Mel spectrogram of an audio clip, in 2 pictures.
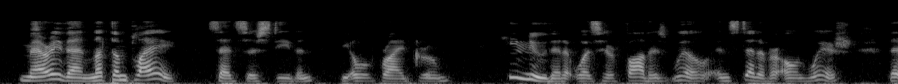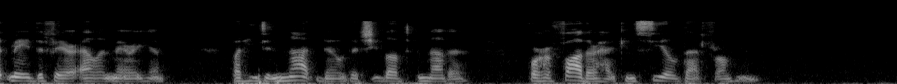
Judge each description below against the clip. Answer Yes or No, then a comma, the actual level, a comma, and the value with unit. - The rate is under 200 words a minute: Yes, average, 160 wpm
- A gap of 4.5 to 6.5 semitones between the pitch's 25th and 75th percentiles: No, average, 3.2 semitones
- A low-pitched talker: No, medium, 150 Hz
